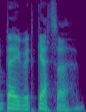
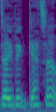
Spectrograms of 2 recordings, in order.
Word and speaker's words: Guetta: well I was gonna say you look more david guetta than robot later no know is who's david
